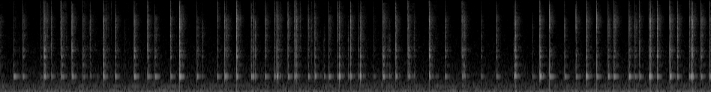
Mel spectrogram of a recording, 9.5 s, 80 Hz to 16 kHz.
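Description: A tall, hollow, white-coated stainless steel travel tumbler with a black plastic lid is held in one hand and tapped quickly by the fingernails of the other. Dozens of rapid, bright nail clicks each carry a short chime-like ring near 695 Hz over a faint low background.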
